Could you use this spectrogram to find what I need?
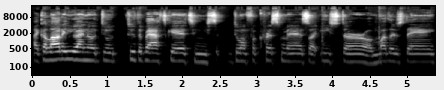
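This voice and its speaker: A woman with a strong Boston accent speaks at a fairly low pitch in a monotone, flat intonation. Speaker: author and vlogger. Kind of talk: casual vlog talk to viewers. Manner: conversational, halting with fillers.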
